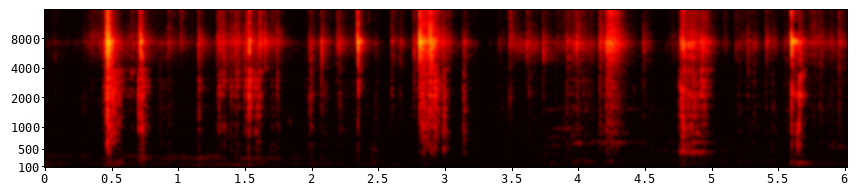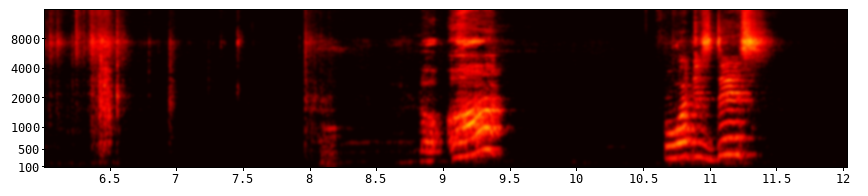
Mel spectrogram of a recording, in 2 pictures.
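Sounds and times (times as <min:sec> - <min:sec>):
packaging rustling and crinkling: 0:00.0 - 0:07.0.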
